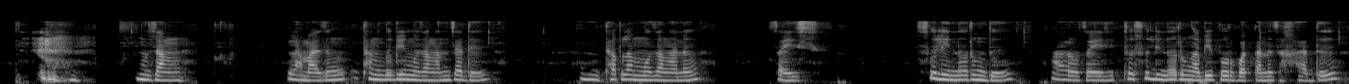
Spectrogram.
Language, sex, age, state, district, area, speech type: Bodo, female, 30-45, Assam, Goalpara, rural, spontaneous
